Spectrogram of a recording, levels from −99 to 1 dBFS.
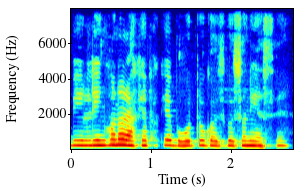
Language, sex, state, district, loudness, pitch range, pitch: Assamese, female, Assam, Kamrup Metropolitan, -15 LUFS, 240-270 Hz, 255 Hz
